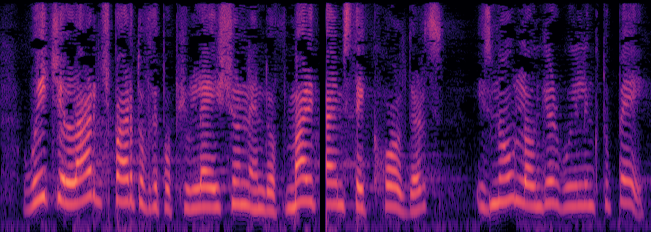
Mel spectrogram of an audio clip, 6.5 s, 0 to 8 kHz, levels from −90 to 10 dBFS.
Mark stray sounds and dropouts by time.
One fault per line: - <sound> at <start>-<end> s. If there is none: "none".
- dropout at 3.2-3.3 s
